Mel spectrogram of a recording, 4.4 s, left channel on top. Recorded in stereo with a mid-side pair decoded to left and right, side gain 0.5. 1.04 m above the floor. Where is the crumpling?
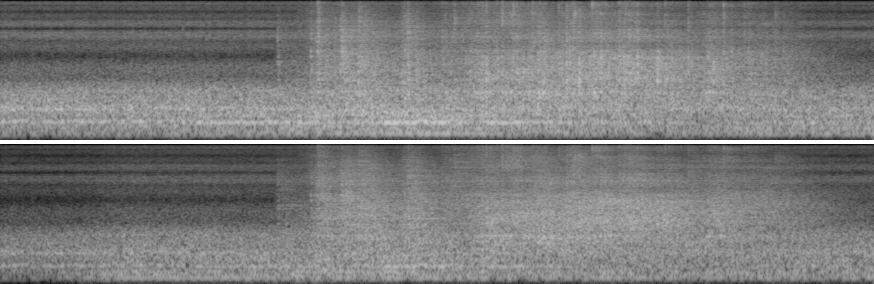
55° left, 0.9 m.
